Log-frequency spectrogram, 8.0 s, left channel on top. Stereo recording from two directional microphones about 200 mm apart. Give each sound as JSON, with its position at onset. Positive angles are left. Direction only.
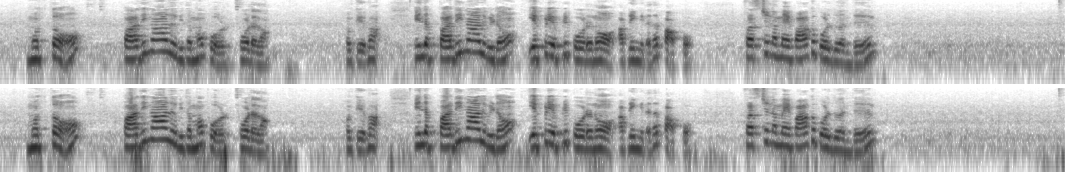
{"t": 0.2, "sound": "speech", "side_deg": -35}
